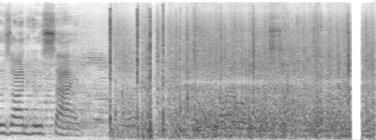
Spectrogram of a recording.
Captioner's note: applause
